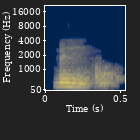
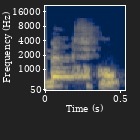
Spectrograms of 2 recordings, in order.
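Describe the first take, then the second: First: The middle consonant is an 'h' sound. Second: The middle consonant is a 'ks' sound. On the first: "वो मेहिको पढ़ते हैं" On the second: "हम लोग क्या पढ़ते हैं? मैक्सिको"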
